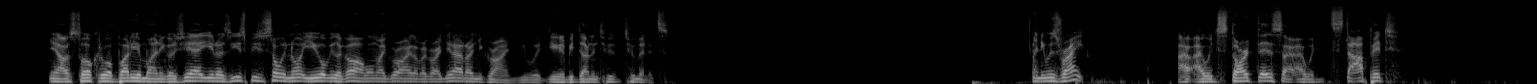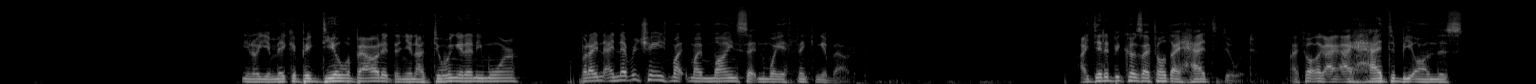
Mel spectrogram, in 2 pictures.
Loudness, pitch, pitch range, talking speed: -32 LUFS, 135 Hz, 120-150 Hz, 215 wpm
